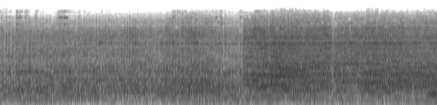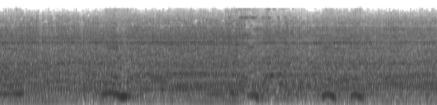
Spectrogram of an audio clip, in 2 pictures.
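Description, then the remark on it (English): In a film scene, a chainsaw pulled out of a suitcase snarls loudly and continuously, its engine pitch climbing and dropping in several sharp revs toward the end over a steady rough drone. “And what he pulls out of that suitcase is a chainsaw.”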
